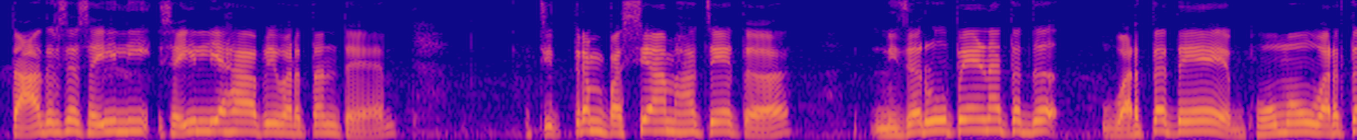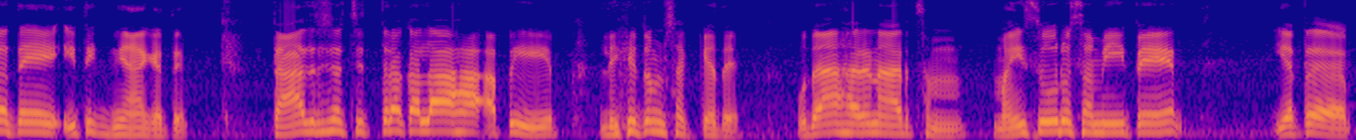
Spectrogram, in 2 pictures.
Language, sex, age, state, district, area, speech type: Sanskrit, male, 18-30, Karnataka, Davanagere, rural, spontaneous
